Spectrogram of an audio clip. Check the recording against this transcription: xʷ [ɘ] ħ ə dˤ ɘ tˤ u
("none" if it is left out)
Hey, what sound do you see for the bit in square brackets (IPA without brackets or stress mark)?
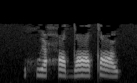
e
